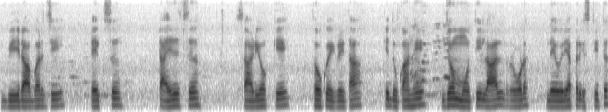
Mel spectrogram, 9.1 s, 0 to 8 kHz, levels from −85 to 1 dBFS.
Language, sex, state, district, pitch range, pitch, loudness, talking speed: Hindi, male, Uttar Pradesh, Deoria, 110-125 Hz, 115 Hz, -24 LUFS, 110 wpm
